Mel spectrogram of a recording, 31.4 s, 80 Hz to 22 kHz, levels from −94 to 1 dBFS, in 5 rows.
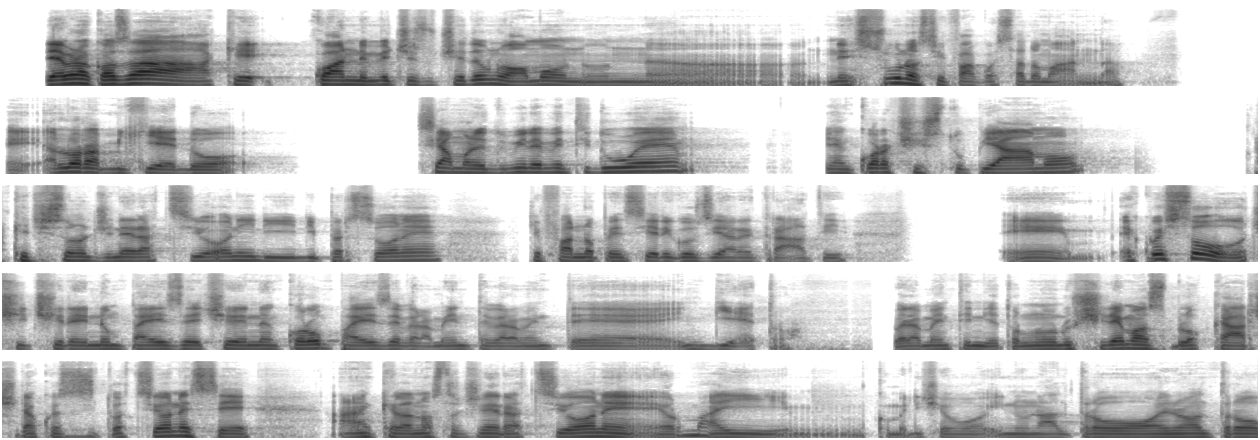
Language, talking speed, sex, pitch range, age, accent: Italian, 155 wpm, male, 120-145 Hz, 20-39, native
